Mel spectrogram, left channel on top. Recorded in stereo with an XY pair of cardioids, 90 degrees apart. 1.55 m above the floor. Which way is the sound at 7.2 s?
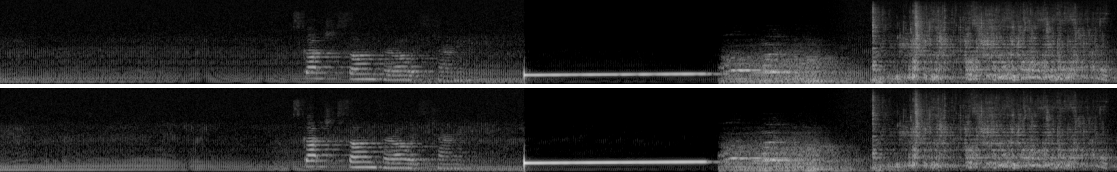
40° right.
